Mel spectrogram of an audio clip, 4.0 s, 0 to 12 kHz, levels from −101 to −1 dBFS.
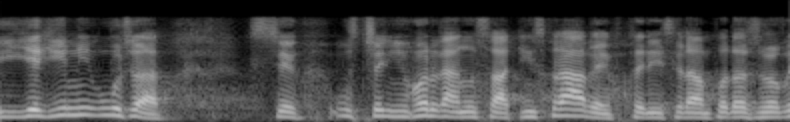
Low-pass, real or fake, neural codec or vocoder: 7.2 kHz; fake; codec, 16 kHz, 1 kbps, FunCodec, trained on Chinese and English, 50 frames a second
